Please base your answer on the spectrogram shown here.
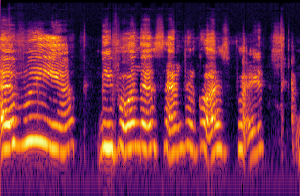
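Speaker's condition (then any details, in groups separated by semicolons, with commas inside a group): Cerebral palsy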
